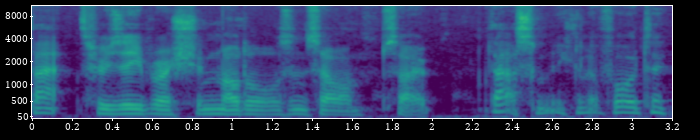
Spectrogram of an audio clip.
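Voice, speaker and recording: With an English accent, a man speaks with ordinary pitch variation. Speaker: hobby model builder and game designer. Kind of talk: casual build commentary. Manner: rambling, hesitant.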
